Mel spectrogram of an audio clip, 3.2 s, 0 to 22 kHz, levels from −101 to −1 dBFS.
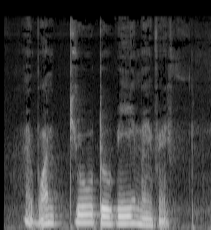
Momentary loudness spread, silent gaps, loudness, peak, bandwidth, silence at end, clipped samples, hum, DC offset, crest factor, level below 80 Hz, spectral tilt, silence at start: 12 LU; none; -27 LUFS; -12 dBFS; 16 kHz; 0.25 s; under 0.1%; none; under 0.1%; 16 dB; -52 dBFS; -8.5 dB/octave; 0.35 s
